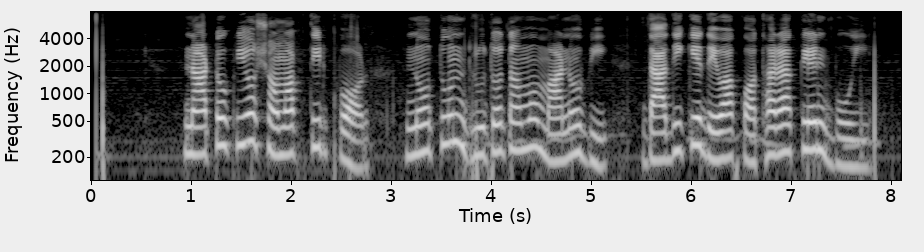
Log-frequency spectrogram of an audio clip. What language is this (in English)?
Bangla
